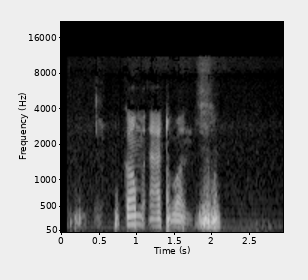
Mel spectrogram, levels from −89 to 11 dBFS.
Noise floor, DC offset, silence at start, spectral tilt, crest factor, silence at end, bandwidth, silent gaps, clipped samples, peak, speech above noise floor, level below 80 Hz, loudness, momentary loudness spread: -57 dBFS; under 0.1%; 0.2 s; -7 dB/octave; 20 dB; 0.85 s; 11.5 kHz; none; under 0.1%; -2 dBFS; 39 dB; -46 dBFS; -19 LUFS; 24 LU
